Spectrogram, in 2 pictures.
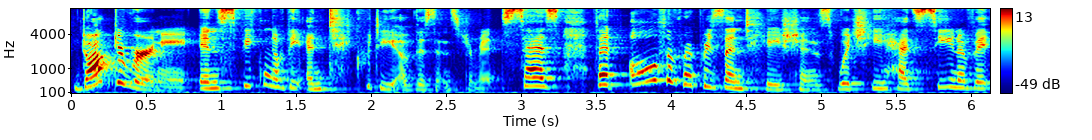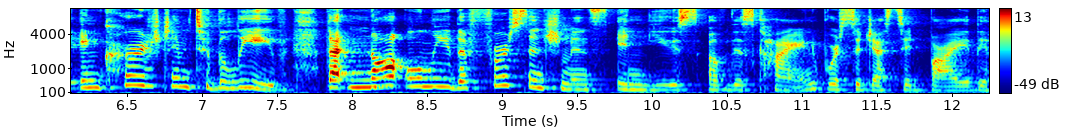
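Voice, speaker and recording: A woman with a fairly high voice hosts a livestream reading. Her intonation swings widely as she moves between dramatic recitation of an old text and casual remarks. She talks to her viewers informally, often stepping out of the text to comment. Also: fairly bright tone. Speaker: livestream host and reader.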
